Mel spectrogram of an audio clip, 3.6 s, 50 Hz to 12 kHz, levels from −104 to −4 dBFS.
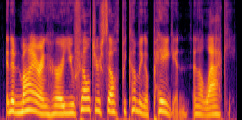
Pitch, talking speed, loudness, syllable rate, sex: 210 Hz, 200 wpm, -19 LUFS, 5.7 syllables/s, female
